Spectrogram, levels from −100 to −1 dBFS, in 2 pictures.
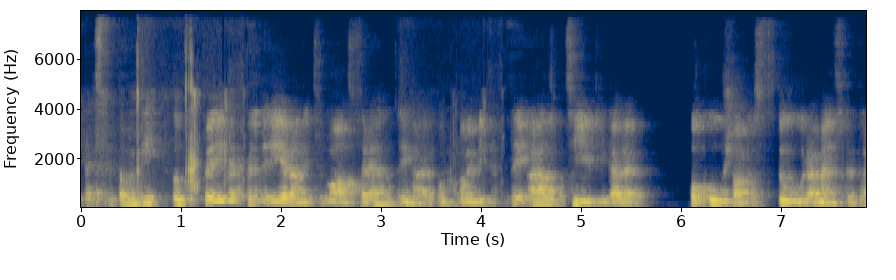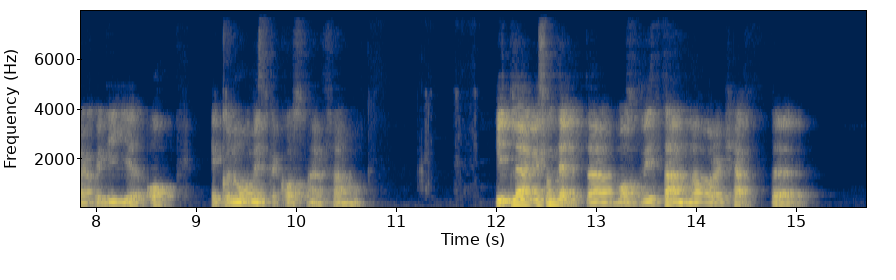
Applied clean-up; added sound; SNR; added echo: neural mask model DeepFilterNet 3.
